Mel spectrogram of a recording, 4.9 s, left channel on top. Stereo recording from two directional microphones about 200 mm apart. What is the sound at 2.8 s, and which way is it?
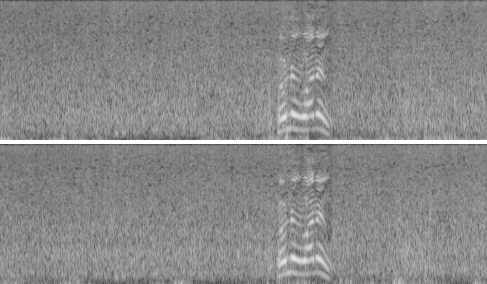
Speech, 20° right (ahead or behind).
